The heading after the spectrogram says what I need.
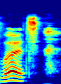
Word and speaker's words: word: I think the difficulty with this is the w sound, because I know a lot of my Czech friends, they struggle with that and they say v instead. But if you just make a very nice w, like almost like an O sound with your lips. W, word. And the vowel after the w sound? Word. Word. Like bird. Bird.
